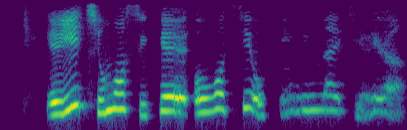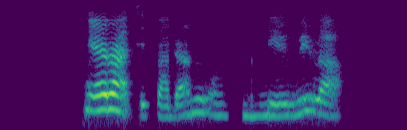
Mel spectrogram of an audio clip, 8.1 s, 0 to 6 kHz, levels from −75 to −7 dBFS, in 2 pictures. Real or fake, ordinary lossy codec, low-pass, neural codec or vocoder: fake; none; 5.4 kHz; codec, 16 kHz, 0.5 kbps, FunCodec, trained on Chinese and English, 25 frames a second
